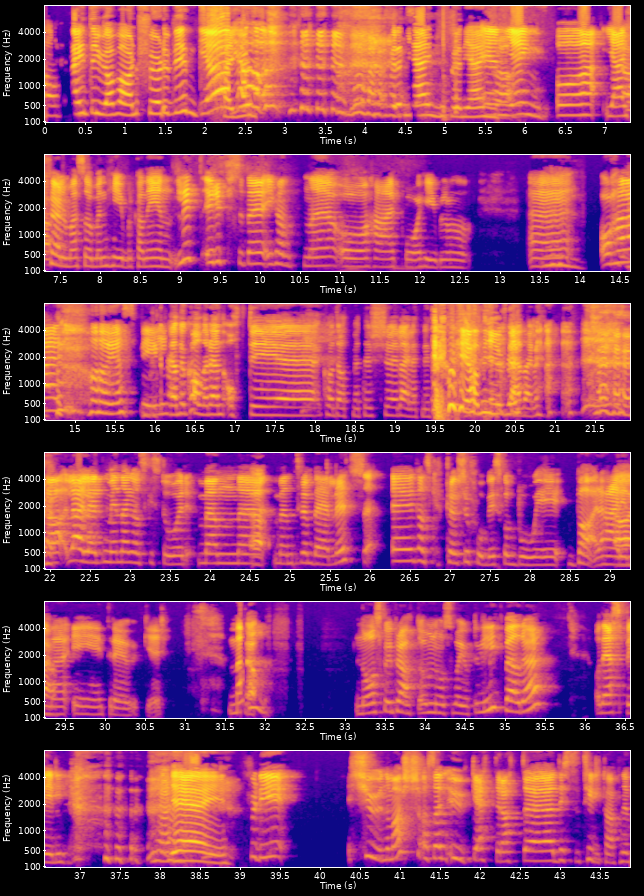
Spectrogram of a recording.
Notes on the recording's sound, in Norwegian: vi innser også at lyden er for dårlig for lufta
